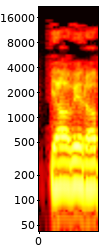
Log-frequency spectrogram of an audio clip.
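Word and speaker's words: 야훼: 성경에 여호와 다른 교단에서는 순복음 교단에서는 야외라 그러는데 야외라 발음해도 되고 여호와라 그래도 돼요는데 자 하나님이 모세가 하나님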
